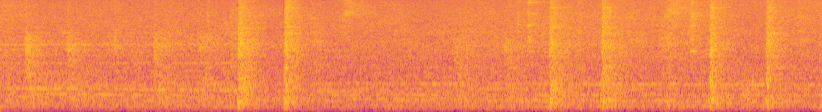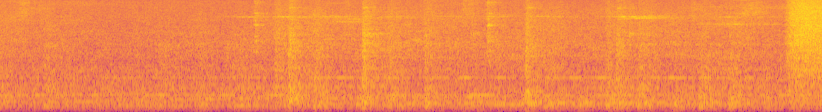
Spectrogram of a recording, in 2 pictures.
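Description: Train wheels clatter and click over rail joints.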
